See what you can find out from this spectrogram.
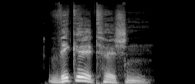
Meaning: dative plural of Wickeltisch
- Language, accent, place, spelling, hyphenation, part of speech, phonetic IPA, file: German, Germany, Berlin, Wickeltischen, Wi‧ckel‧ti‧schen, noun, [ˈvɪkl̩ˌtɪʃn̩], De-Wickeltischen.ogg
